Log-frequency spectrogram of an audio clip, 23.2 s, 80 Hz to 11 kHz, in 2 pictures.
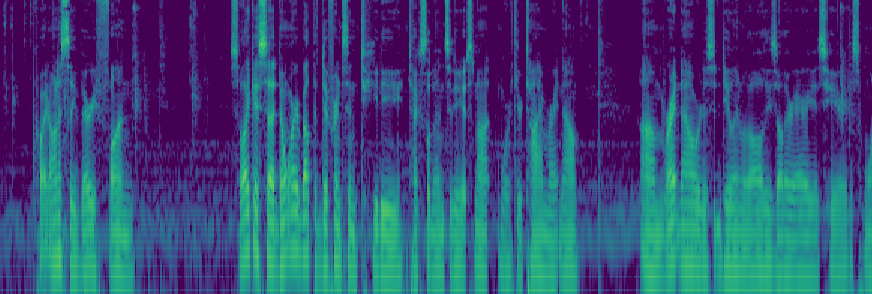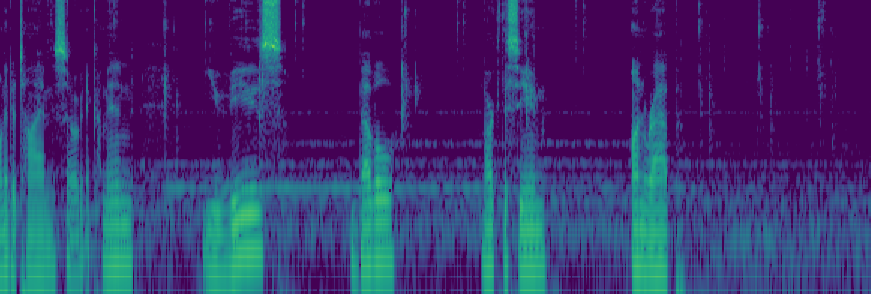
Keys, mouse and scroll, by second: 0.0 u, 0.6 Tab, 0.9 middle click, 1.7 KP_Divide, 2.6 alt+a, 2.7 middle click, 3.1 shift+middle click, 4.8 middle click, 5.5 shift+middle click, 5.9 middle click, 6.6 middle click, 7.7 click, 8.0 middle click, 8.5 shift+middle click, 9.0-10.1 middle drag, 11.1 KP_Divide, 13.7 Tab, 14.3 click, 15.2 shift+g, 17.3 ctrl+e, 18.3 a, 18.5 u, 20.3 middle click, 20.9 Tab, 21.2 middle click, 21.7 Tab, 22.1 middle click, 22.5 alt+a, 22.7 middle click.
